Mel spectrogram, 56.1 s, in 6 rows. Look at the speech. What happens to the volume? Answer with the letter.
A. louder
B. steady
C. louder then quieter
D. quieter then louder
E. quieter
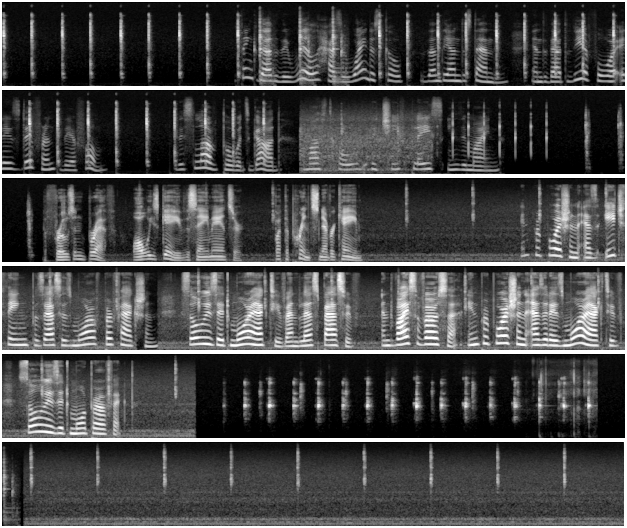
A.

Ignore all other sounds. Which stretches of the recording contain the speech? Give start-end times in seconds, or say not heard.
3.6-10.9, 11.8-16.9, 19.3-24.1, 26.4-39.4.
